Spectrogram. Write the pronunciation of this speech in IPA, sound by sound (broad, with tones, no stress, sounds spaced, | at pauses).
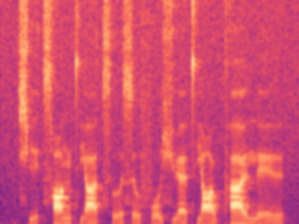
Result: t͡ɕʰ i˨˩ t͡sʰ ɑ˦ ŋ t̪ʰ j ä˨˦ t͡sʰ ɹ̩˨˦ s ɹ̩˨˩ f o˦ ʊ̯ ɕ ɥ ɛ˨˦ t̪ʰ j ɑ˨˩ ʊ̯ pʰ a˦ ɪ̯ n̪ e˨˩ ɪ̯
